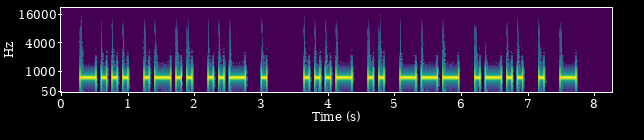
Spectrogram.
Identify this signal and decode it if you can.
Morse code, heard as a keyed tone, about 15 wpm, 700 Hz. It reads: BLUE VIOLET
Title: Pangram Challenge v2 - 15wpm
